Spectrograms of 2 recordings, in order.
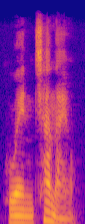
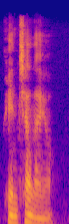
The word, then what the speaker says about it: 괜찮아요: حالا که کوه رو تونستیم قشنگ تلفظ کنیم، بگیم کوئنچانا، کوئنچانایو. یه نکته دیگه هم بهتون بگم، وقتی میخواین کلمه اشکال نداره رو خیلی سریع تلفظ کنید، این کلمه و زیاد شنیده نمیشه ولی حالت لبش گرفته میشه.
